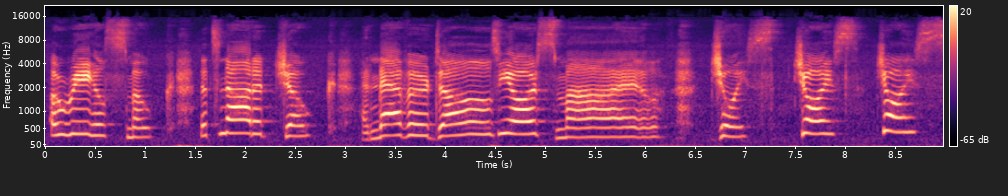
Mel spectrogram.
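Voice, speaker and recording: A cheery jingle gal from a 1940s radio ad, extremely high in pitch. She draws out her singsong sales pitch very slowly. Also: a bit bright, full character voice. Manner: singsong, rhyming sales delivery.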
